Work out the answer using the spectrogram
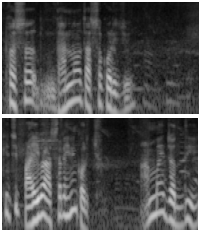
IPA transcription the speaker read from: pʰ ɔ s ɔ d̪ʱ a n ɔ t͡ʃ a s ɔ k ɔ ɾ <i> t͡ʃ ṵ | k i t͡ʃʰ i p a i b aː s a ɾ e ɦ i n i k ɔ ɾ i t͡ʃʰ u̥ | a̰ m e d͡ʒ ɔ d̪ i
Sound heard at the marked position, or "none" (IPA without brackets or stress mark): i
